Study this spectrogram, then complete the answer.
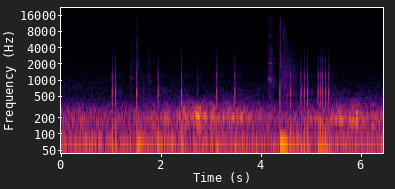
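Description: Short interface clicks tick in quick succession.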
